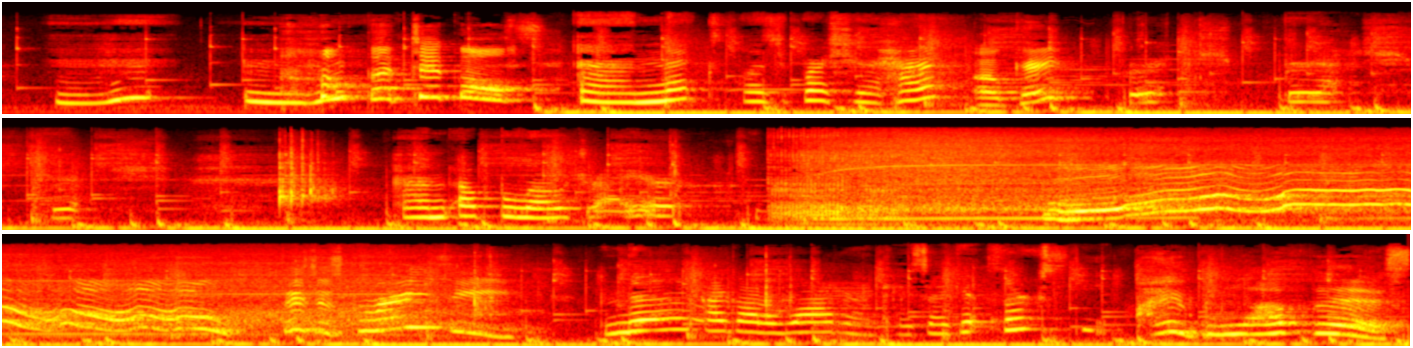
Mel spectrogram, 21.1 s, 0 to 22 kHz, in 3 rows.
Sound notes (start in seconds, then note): 10.8 blow dryer; 12.8 screams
